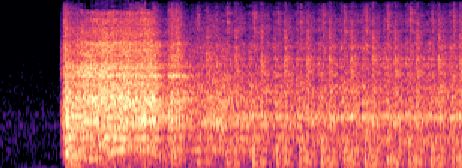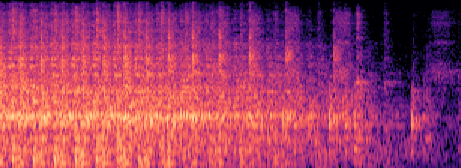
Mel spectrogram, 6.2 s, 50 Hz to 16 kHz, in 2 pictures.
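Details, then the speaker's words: Kohler K241 single-cylinder, possibly off a Gravely 810, bench-run after carburetor adjustments: catches hard, chugs evenly a few seconds, then fades and dies; not running off bowl fuel, owner blames carburetor, fuel starvation stall. "i would say it's not running off the gas in the bowl but it will run so i would say all my issues are curvature related"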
